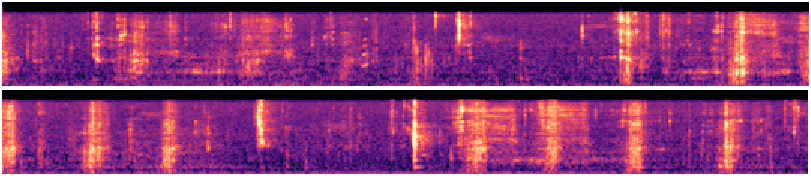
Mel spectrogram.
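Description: Close-up crunchy chewing of shredded raw green mango salad. It starts with soft wet mouth clicks, then from about three seconds in come sharp crisp crunches about twice a second.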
